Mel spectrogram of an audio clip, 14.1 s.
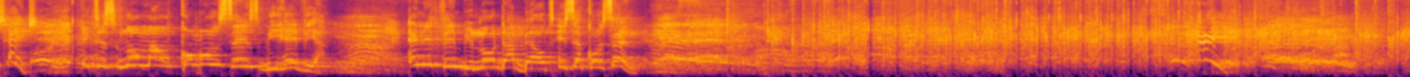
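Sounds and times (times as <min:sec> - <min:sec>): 
speech: 0:00.2 - 0:07.8
crowd clapping: 0:07.1 - 0:14.1.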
